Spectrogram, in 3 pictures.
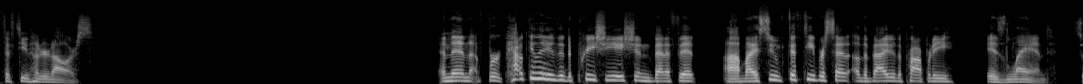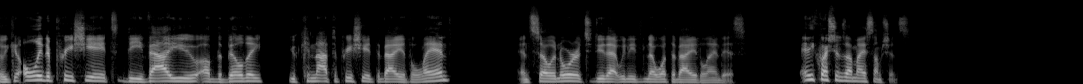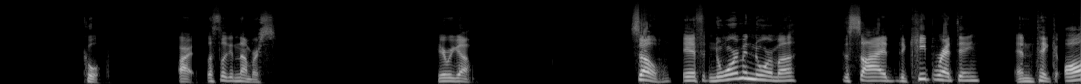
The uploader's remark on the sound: This was a live class recorded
